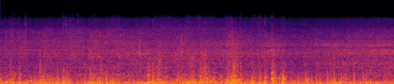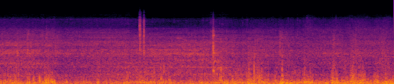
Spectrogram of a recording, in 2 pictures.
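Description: Wind buffeting the camera microphone on a road bike during a fast descent, with steady tyre noise on the asphalt. A few sharp clicks come through, two of them about two-thirds of the way in.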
